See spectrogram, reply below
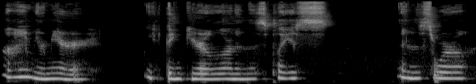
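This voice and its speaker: A very high, girlish female AI companion, acted by a woman in an intimate ASMR roleplay. She teases and feigns aloofness, speaking straight to the listener with sighs, while her smitten, protective side shows through. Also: unhurried, darkish tone, breathy edge. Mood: earnest, protective. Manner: teasing, mock-aloof, sighing, addressing the listener directly. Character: playful, teasing female AI hacker girl, secretly smitten and protective. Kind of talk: ASMR roleplay, intimate one-sided scripted drama.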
